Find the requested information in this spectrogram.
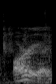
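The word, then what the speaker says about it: Aria: Arya is spelled A R I think it's just spelled the the this Ara just like the name.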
